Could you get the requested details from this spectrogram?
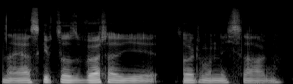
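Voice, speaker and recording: A man's voice: low voice, little pitch movement, normal speed, mellow. A man co-hosting a casual comedy podcast, teasing his friends and laughing often. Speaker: podcast co-host. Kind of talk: casual chat.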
